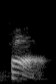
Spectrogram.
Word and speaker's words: fall: Fall. Fall. A tapi dibacanya O yang lebih ke schwa, jadi fall.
